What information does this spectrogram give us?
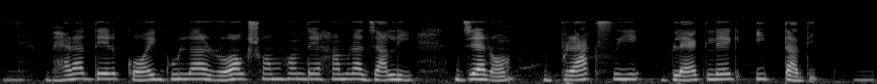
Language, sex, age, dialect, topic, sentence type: Bengali, female, <18, Jharkhandi, agriculture, statement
